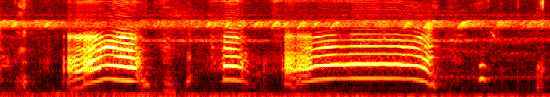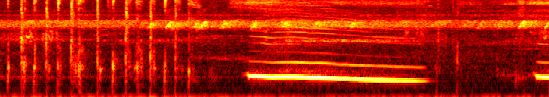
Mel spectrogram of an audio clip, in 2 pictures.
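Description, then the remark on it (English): Birds call back and forth to each other from between the trees in short, bright bursts, some rising and falling, others drawn out, over a steady high insect hum and faint ticking, with no one speaking. “You hear birds.”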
